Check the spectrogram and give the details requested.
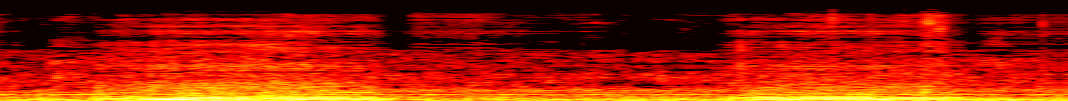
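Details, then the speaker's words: Two long, loud, low rumbling snores about three seconds apart, coarse and vibrating, in a quiet room at night from someone sleeping deeply under a bed; snoring. "আপনি নাক ডাকার আওয়াজটা শুনুন, ঘস ঘস করে নাক ডাকছে, কোনো যে হুঁশ নেই ওর।"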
